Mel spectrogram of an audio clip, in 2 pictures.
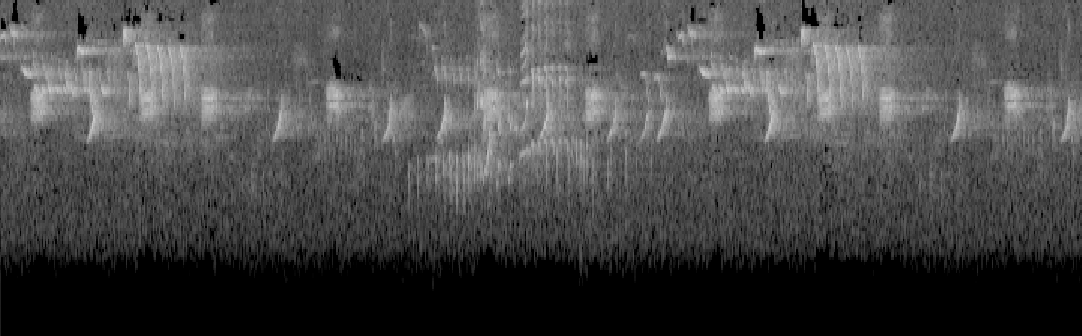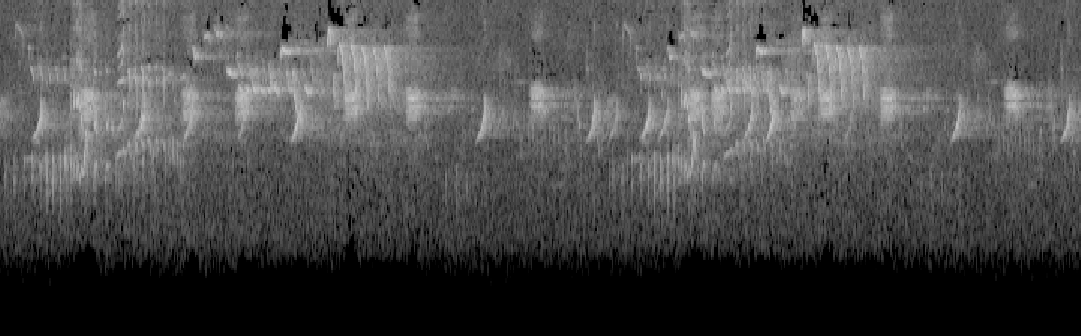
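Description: Birdsong: a continual run of quick, high chirps and trills with only short gaps.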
